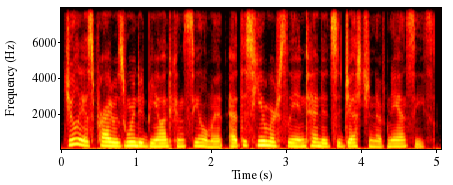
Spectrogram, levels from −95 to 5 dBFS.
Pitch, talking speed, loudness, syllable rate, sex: 195 Hz, 155 wpm, -18 LUFS, 5.4 syllables/s, female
